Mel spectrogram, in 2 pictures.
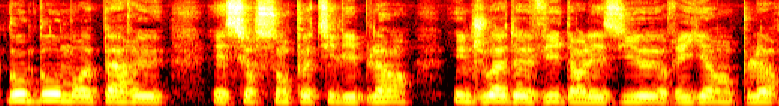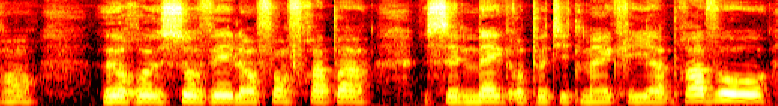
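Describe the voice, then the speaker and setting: A man reading a short story aloud as an audiobook, expressive, giving the characters' lines their own voices. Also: on the high side, measured pace. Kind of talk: audiobook narration.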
